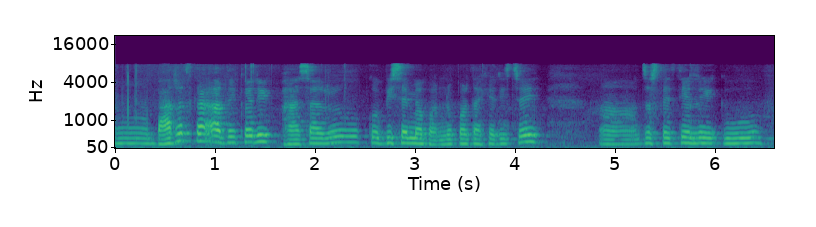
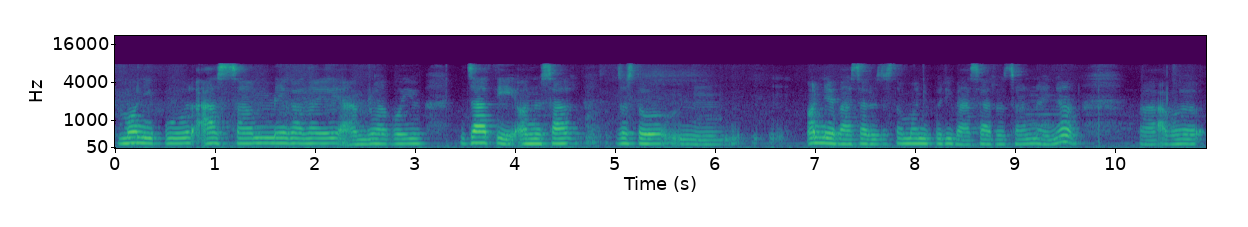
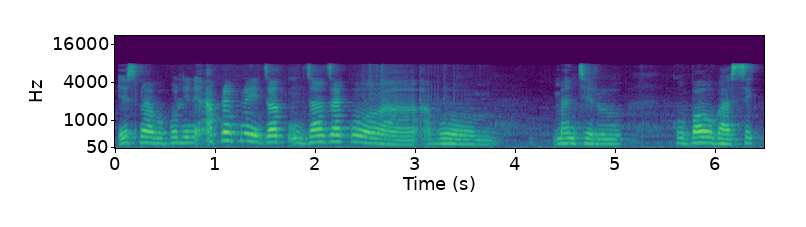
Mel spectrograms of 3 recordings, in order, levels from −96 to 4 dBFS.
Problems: none marked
